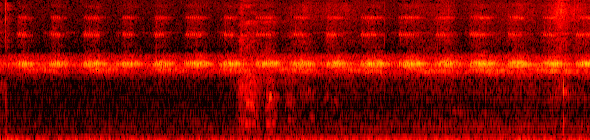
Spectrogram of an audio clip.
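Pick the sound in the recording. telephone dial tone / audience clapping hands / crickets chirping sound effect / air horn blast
crickets chirping sound effect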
